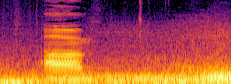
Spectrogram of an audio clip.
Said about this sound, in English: That's a nice semi.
